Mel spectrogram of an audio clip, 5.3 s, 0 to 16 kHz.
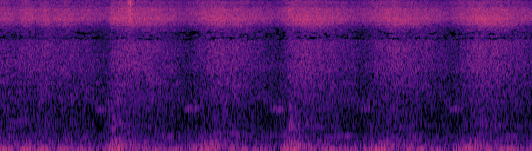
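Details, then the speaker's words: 2000 Saab 9-3 SE turbo after a loud underhood pop, with codes P1300 and P0301 (cylinder 1 misfire) and a jumping boost gauge. Idle swells and sags about once a second with a nasty smell: a boost leak from a popped-off intercooler exit hose. "The engine is surging. And nasty smell. It's not running right at all."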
